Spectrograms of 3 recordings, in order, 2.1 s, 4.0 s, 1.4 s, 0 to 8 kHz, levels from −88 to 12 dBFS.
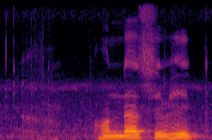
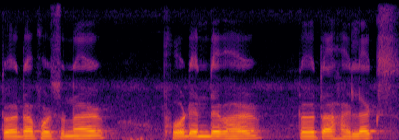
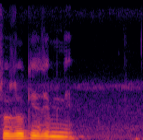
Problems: background sounds at intervals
